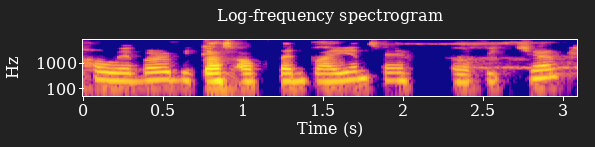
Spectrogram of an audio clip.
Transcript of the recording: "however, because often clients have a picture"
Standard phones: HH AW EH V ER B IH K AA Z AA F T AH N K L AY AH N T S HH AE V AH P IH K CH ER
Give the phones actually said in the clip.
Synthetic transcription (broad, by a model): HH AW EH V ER B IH K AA S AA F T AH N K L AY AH N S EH F AH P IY K CH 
